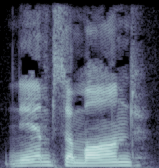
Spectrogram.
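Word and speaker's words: Nansemond: And this is where the Elizabeth and, I believe it is pronounced Nam-Samond, rivers meet the James River just before, it would enter the Chesapeake Bay right next to the city of Norfolk.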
